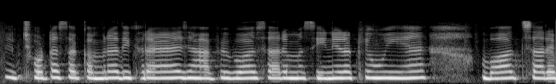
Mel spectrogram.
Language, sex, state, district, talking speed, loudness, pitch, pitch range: Hindi, female, Haryana, Charkhi Dadri, 195 wpm, -9 LUFS, 290 Hz, 290-300 Hz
